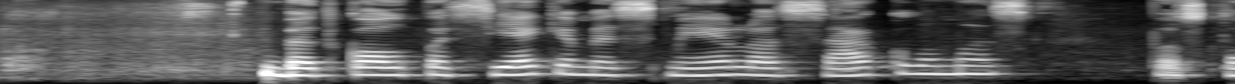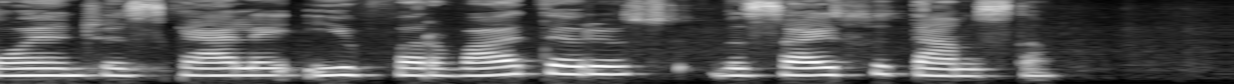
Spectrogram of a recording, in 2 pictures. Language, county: Lithuanian, Kaunas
